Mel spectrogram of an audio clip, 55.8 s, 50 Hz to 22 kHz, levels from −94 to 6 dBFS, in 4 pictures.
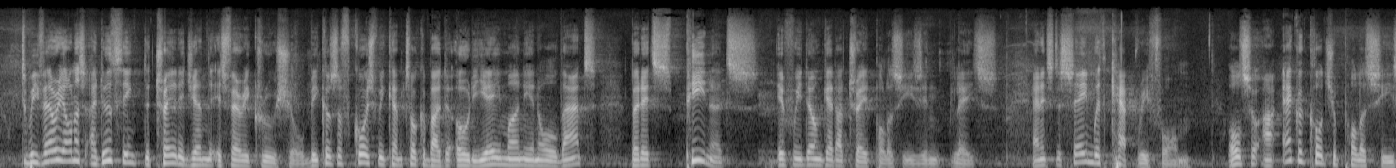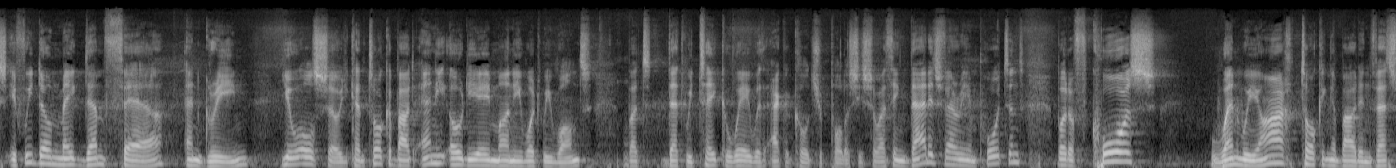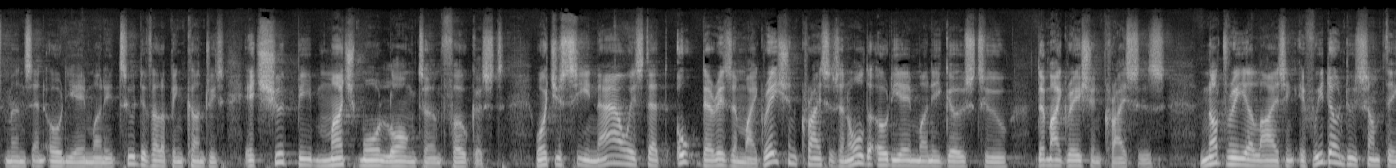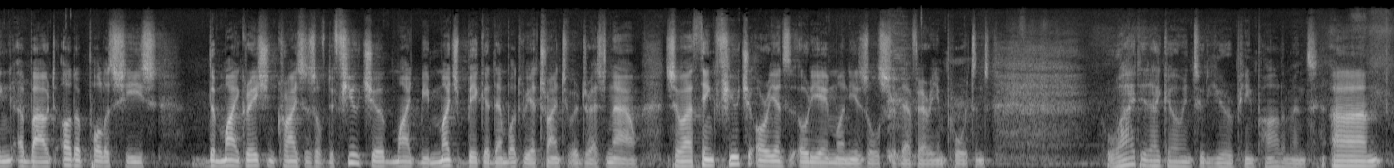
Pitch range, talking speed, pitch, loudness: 105-145 Hz, 190 wpm, 120 Hz, -22 LUFS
